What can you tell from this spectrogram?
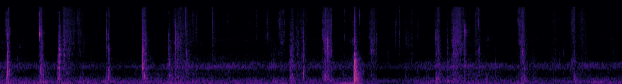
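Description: Thick, glossy slime mixed with clay being kneaded and squeezed by hand, giving irregular sharp clicks and pops, the loudest about seven seconds in.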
